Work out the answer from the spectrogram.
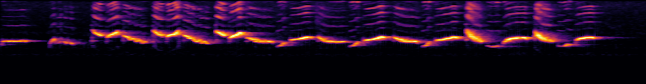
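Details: Loud, melodious wambi song in the wild: regular series of clear whistled phrases, each a quick rise and fall, repeated about every half second.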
